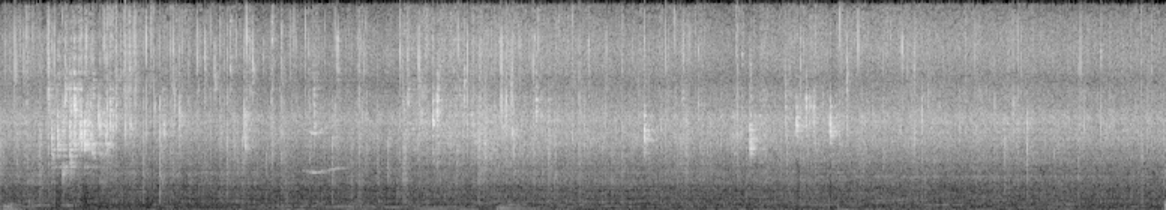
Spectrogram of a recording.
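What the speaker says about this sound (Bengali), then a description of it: "তো আমি ফ্রাই করে আপনাদেরকে একবার কয়েকটা ফ্রাই করে দেখাচ্ছি" Potatoes deep-frying a few at a time in hot oil over low heat for poppy-seed aloo bhaja, a steady bright sizzle and crackle running throughout at moderate level.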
